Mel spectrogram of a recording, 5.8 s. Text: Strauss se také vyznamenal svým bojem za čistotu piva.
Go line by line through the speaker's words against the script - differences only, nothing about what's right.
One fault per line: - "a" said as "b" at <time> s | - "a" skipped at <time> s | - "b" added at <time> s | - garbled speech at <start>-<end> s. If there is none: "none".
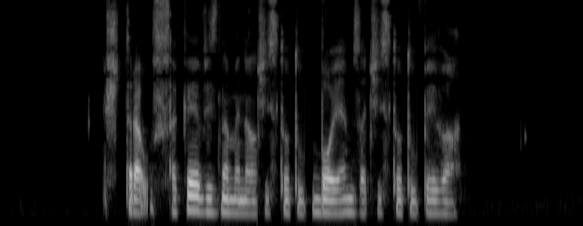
- "se" skipped at 1.6 s
- "svým" said as "čistotu" at 2.5 s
